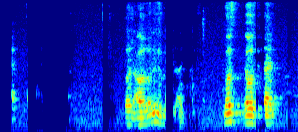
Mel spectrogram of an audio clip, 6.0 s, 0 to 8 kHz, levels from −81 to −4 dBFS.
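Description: From 0.0 to 0.2 s the echo canceller clamps the microphone while its loudspeaker plays, so this is background gated by the echo canceller. The room sound falls away by up to about 40 dB, then returns when the suppression releases.

At 0.2 to 0.35 s and again at 0.52 to 0.58 s, a second voice sits underneath, first at about 15 dB below the speech and then at about 25 dB below. This is the other side's voice leaking through, likely residual loudspeaker echo the canceller failed to subtract from the microphone signal.

The gating returns from 0.58 to 1.46 s and from 2.06 to 2.29 s, each time pulling the background down by up to about 40 dB before it comes back.

From 3.31 to 3.88 s and again at 5.11 to 5.28 s, the talker's speech dips, by roughly 25 dB and then roughly 15 dB. This is speech suppressed in double talk, likely the canceller attenuating everything while both ends spoke at once.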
